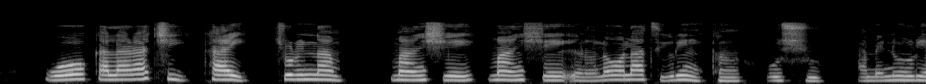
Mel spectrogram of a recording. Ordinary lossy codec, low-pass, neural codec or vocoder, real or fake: none; 7.2 kHz; none; real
